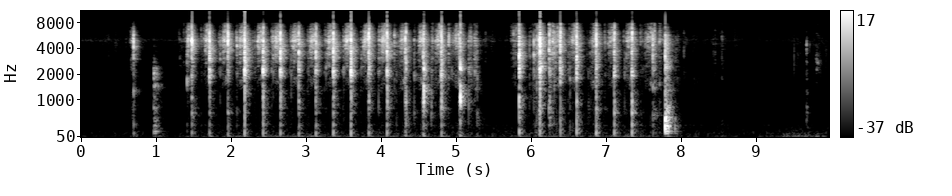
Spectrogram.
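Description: A deck of oracle cards being shuffled by hand: two runs of rapid clicking flicks, with a short pause between them about halfway through.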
